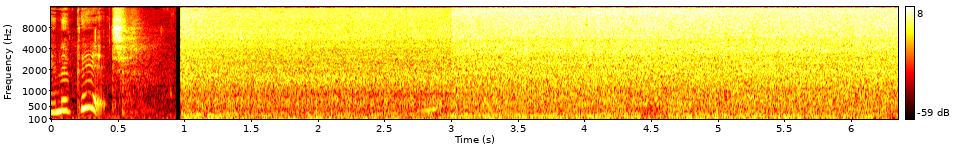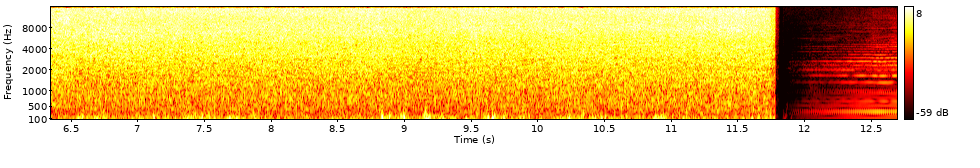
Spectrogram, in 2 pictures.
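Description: A waterfall rushes and splashes steadily.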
